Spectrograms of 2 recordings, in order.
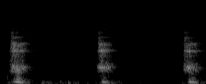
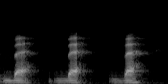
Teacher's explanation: the P I would say is more explosive and the B is slightly less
